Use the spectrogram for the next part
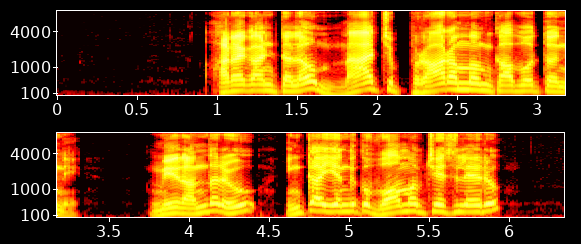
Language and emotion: Telugu, angry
